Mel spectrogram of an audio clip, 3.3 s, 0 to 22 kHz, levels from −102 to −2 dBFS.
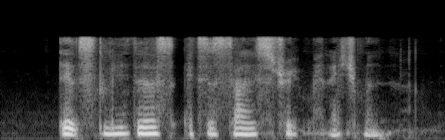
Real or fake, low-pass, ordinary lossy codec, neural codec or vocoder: fake; 7.2 kHz; none; codec, 16 kHz in and 24 kHz out, 1.1 kbps, FireRedTTS-2 codec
